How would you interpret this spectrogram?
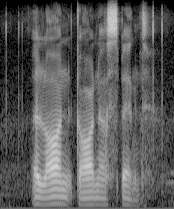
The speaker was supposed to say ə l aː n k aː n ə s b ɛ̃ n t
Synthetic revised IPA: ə l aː n ɡ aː n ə s p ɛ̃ n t

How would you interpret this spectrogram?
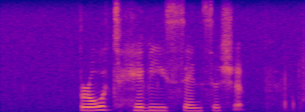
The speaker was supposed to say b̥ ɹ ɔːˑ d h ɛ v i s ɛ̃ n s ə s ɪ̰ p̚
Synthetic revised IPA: b̥ ɹ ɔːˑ t h ɛ v i s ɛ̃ n s ə ʃ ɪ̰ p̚

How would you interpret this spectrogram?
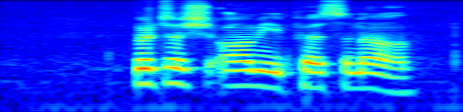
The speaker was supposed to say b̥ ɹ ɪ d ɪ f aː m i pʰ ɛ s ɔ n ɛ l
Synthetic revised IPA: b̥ ɹ ɪ t ɪ ʃ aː m i pʰ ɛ s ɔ n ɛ l

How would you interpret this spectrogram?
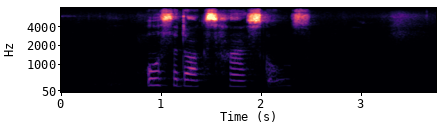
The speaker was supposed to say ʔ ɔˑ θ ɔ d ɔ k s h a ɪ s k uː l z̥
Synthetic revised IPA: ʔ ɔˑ θ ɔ d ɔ k s h a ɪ s k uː l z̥

